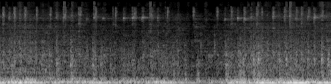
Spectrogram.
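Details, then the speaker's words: 1985 BMW E30 318i manual, sat 3–5 years, running with the fuel pump jumped and a blown muffler: low, lumpy wandering idle that never rises even at wide-open throttle; no throttle response, airflow meter suspected, not confirmed. "everybody I don't know why there's no response to the throttle I'm opening it wide open and it's not doing anything so that is really strange"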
